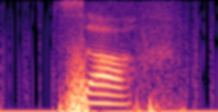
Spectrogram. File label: clean, punjabi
